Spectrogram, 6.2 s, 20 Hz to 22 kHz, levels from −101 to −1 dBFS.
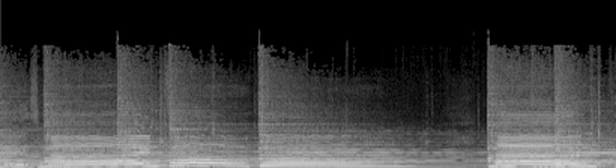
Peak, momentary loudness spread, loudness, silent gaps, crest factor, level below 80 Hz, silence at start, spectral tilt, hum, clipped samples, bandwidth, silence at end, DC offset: -10 dBFS; 16 LU; -23 LUFS; none; 14 dB; -52 dBFS; 0 s; -3.5 dB/octave; none; under 0.1%; 16 kHz; 0 s; under 0.1%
